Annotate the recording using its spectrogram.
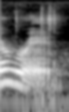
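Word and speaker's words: read: will we will have o verbo ler em inglês irrita e seu participe red que se escreve igual né só mudam mesmo a pronúncia então aí will have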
